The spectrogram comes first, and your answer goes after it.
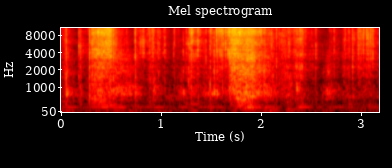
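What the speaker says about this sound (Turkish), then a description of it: "Bu arada arkasındaki jelatinini açalım." Protective plastic film is peeled off the back of an Ajazz AK33 mechanical gaming keyboard, giving bursts of close, crackly crinkling and tearing that rise and fall in two or three long pulls.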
